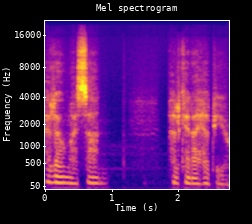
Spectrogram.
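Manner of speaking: soft, gloomy, mournful and dour tone. A game master voices a character called Father greeting a visitor, sad and dour. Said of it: "he looks like just very sad and dour".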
